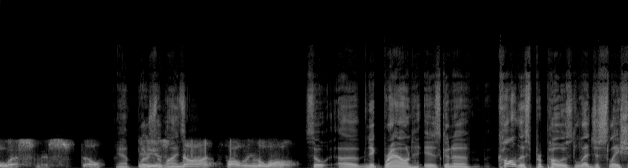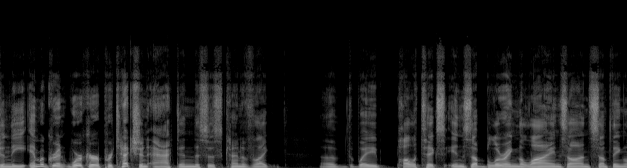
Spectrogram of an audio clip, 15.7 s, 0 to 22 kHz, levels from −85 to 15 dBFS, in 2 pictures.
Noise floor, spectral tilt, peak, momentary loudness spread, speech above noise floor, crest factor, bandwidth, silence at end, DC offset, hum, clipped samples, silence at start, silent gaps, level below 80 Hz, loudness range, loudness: -69 dBFS; -4.5 dB/octave; -6 dBFS; 9 LU; 43 dB; 20 dB; 16.5 kHz; 0 s; 0.1%; none; under 0.1%; 0 s; none; -58 dBFS; 5 LU; -26 LUFS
